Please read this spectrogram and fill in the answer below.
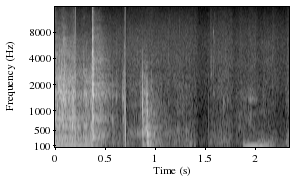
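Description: Countertop blender motor running with a steady whir while blending a green herb sauce, cutting off about half a second in and spinning down. A few light clicks and a soft thump follow near the end.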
